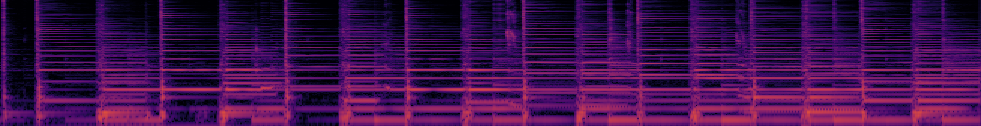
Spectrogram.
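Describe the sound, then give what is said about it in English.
Plucked strings in open D tuning play a harmonized melody as short chord chunks rather than single notes. Many evenly spaced chords ring out in a steady, moderate rhythm. “You can actually play a harmonized style, Twinkle Twinkle Little Star, again, with that same idea, to where instead of playing single notes, you're playing, we'll call them little chord chunks, and that would sound like this.”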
